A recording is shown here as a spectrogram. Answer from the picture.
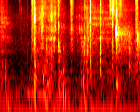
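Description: A long cardboard shipping carton being handled and opened by hand, with scraping and a string of sharp taps and knocks, over background music.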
